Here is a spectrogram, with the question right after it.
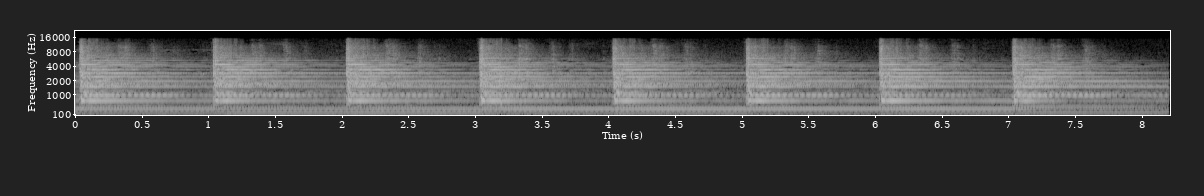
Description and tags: bells.ringing church close
church bell, close, and weak noise of the ringing mechanism. Recorded with an Audio-Technica ATR55 telemike/ campana de iglesia, cercana, y rebote del mecanismo de golpeo de la campana. Grabado con un AudioTechnica ATR55
bells, city, field-recording, sevilla, south-spain, street-noise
